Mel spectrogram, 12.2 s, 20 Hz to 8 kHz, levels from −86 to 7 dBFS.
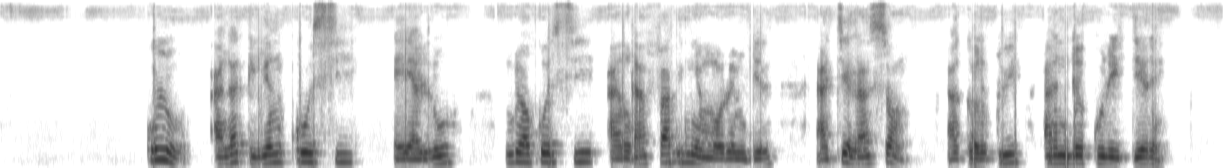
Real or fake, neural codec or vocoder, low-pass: fake; codec, 16 kHz, 4 kbps, X-Codec, HuBERT features, trained on general audio; 7.2 kHz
